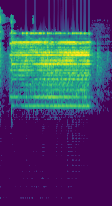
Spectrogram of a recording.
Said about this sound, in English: it's time to discuss something very topical going on here in Australia, and that's the whole aspect of airport telephones going off, getting in the way.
